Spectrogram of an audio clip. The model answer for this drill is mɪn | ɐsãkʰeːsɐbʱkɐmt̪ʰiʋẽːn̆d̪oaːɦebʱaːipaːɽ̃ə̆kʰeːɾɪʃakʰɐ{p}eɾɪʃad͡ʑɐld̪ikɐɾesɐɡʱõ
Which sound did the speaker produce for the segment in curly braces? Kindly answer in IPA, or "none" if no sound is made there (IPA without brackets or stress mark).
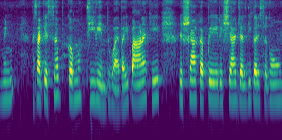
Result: p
